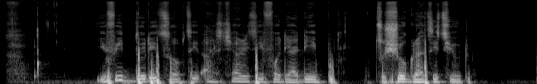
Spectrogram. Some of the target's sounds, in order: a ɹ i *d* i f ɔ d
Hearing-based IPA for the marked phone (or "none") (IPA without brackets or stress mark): t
